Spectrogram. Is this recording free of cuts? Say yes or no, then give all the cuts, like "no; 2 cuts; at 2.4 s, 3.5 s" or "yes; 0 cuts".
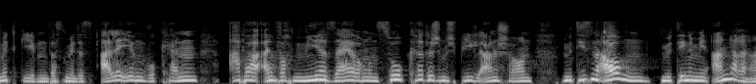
yes; 0 cuts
